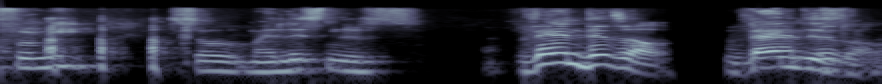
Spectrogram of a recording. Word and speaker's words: Van Dizzle: me so my listeners van dizzle like like driving like van busel but like the actor vince not not like vin diesel no it's van gizzle okay great yeah so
